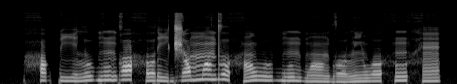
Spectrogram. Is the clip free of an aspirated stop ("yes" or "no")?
yes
